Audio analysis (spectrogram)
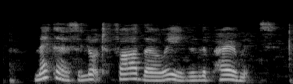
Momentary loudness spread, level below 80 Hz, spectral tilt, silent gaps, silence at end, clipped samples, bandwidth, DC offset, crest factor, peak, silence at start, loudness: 9 LU; -68 dBFS; -4.5 dB/octave; none; 0 s; under 0.1%; 8 kHz; under 0.1%; 16 dB; -8 dBFS; 0.1 s; -24 LUFS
